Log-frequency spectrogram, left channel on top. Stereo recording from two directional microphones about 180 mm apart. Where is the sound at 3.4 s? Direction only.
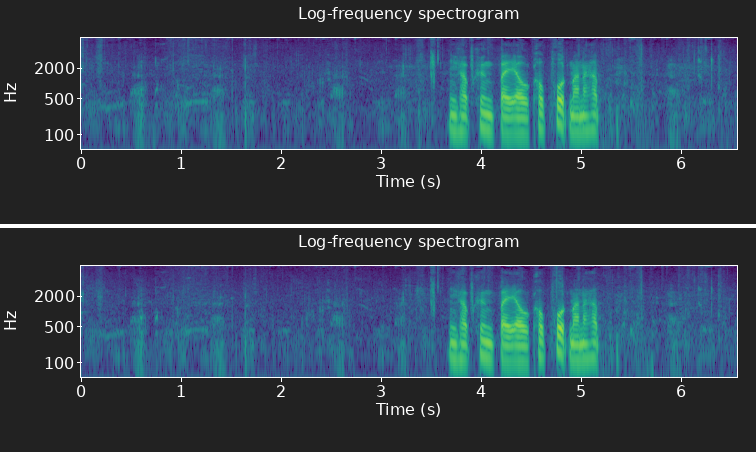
Centre (ahead or behind).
